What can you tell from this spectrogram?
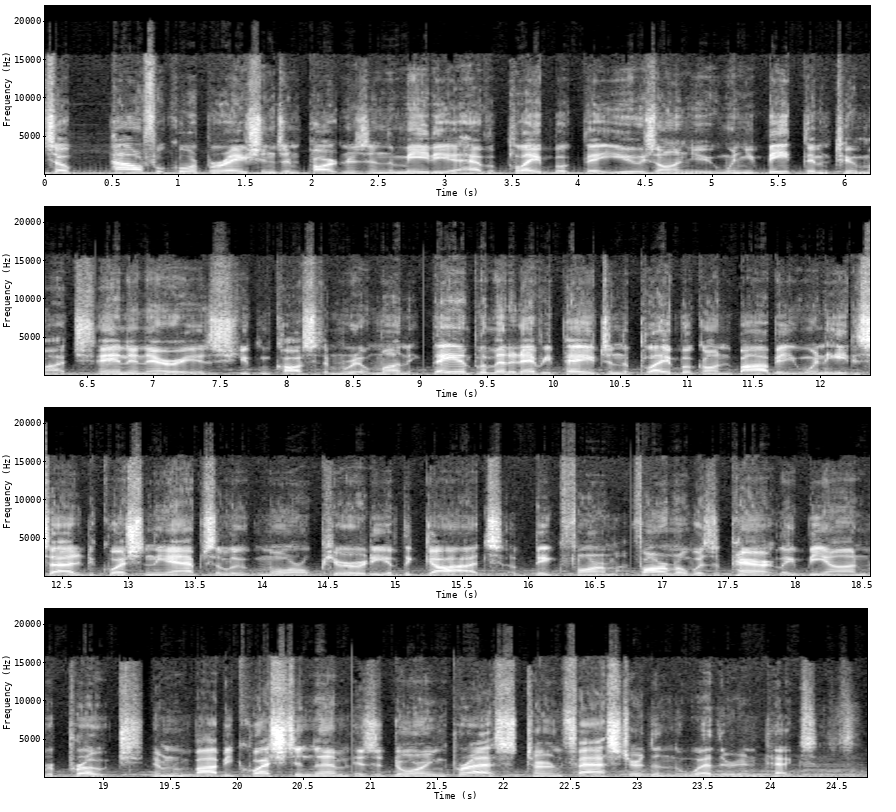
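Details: Adult male narrator; typical voice.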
